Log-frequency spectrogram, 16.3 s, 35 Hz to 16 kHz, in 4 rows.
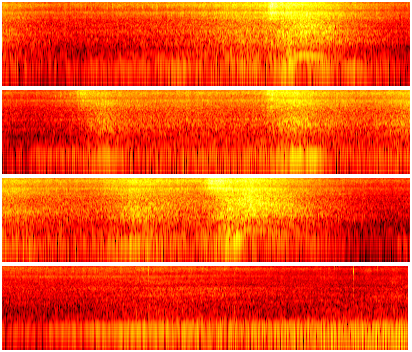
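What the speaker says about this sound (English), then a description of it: "Go ahead and rev it again." A 1965 Ford Mustang coupe with a 289 C-code V8 idles loudly and close, then revs hard four times in spaced bursts with the pitch rising and falling, settling back to a steady idle between each.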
